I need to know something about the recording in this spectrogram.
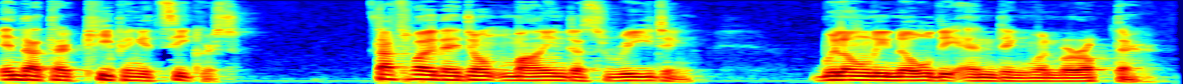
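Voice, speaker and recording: Man playing a deep-voiced, self-important Irish actor. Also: a little fast, a little mellow, natural voice. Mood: chatty, confiding. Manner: boastful, chatty, theatrical asides. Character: chatty, self-important small-time male actor, pleased with himself. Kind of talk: naturalistic audio drama acting.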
